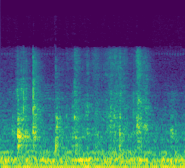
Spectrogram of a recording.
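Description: Faint handling noises: a few light ticks and rustles as small card boxes are picked up and set down by hand, over quiet room tone.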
